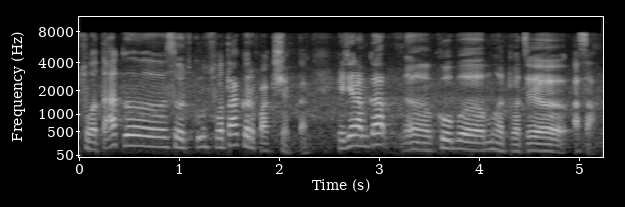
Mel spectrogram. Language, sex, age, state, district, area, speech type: Goan Konkani, male, 18-30, Goa, Quepem, rural, spontaneous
